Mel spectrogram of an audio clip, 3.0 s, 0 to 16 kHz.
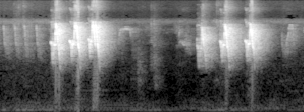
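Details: Ciblek, or bar-winged prinia, in 'ngebren' and 'nembak' song used to trigger silent birds: faint rapid ticking leading into two bursts of three loud, buzzy chirps each, about 1.5 seconds apart.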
